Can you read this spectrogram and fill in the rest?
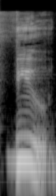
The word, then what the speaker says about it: view: A room with a view，其实也是我特别喜欢的一本英文的经典小说。再比如说，我们对于某一个问题想问别人的观点，你就可以问 What's your point of view？Point of view 就是观点的意思。 view 当然也可以做动词。问 view 原本的意思就是 see 看的意思，它的读音很简单，一个加上一个 u，这个 u 和字母 u 发音是一样，u view。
